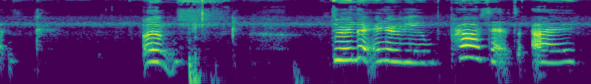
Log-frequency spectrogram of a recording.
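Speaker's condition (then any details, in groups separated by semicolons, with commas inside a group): Cerebral palsy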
